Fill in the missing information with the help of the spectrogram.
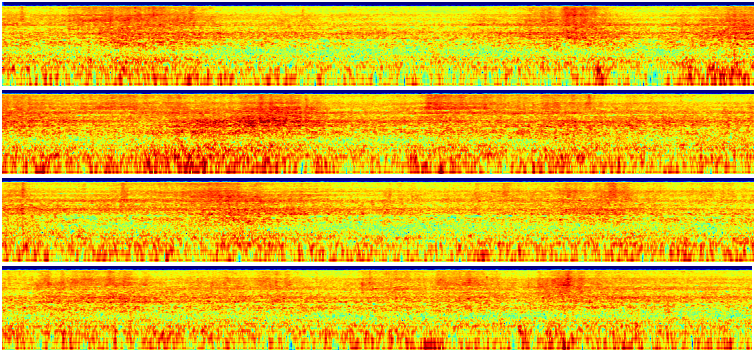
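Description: Small surf breaking and washing through the shallows in a steady rush, with wind rumbling on the microphone.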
